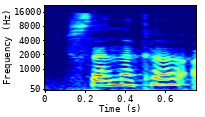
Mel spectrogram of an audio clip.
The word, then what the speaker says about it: Seneca: And there was someone who said, I think it was a philosopher called Seneca, I have no idea how you pronounce it. Is that right? – Yeah. – Great, I've got it right.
